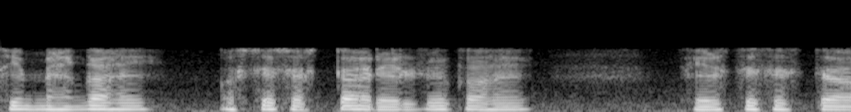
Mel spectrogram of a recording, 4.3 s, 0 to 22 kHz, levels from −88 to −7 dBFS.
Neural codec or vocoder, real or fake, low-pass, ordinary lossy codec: vocoder, 22.05 kHz, 80 mel bands, WaveNeXt; fake; 3.6 kHz; none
